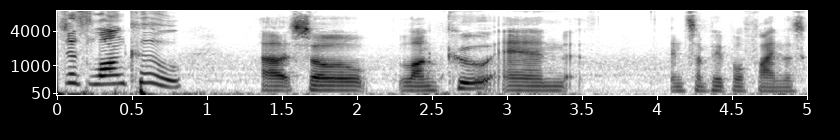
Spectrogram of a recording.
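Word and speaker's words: Lon'qu: It's just Longku. Longku. I'll just replace it with a K. No pause. It's just like long coup.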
